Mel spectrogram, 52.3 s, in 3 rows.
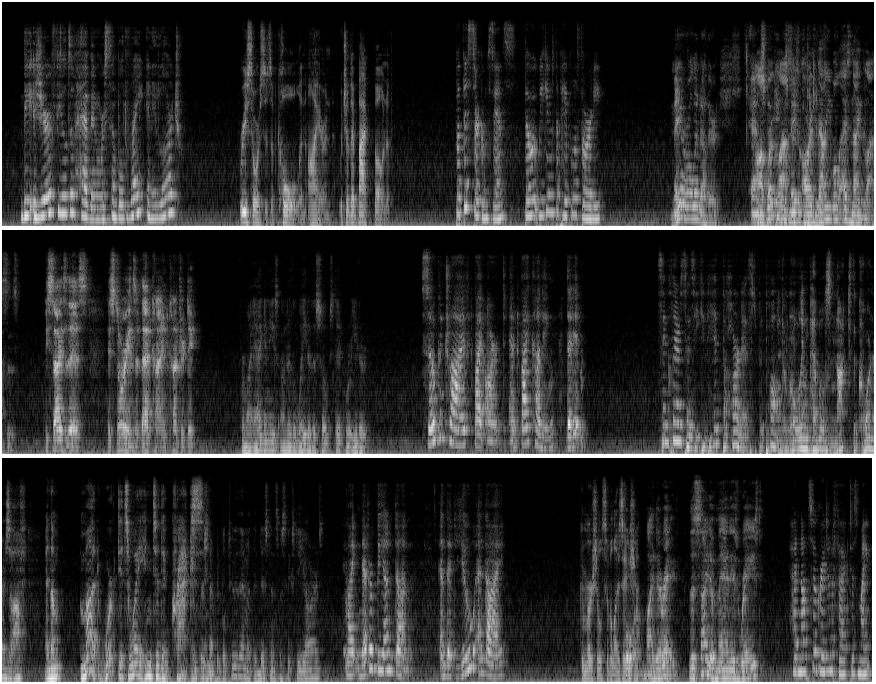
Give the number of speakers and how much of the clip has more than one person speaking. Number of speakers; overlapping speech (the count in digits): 10, about 6%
